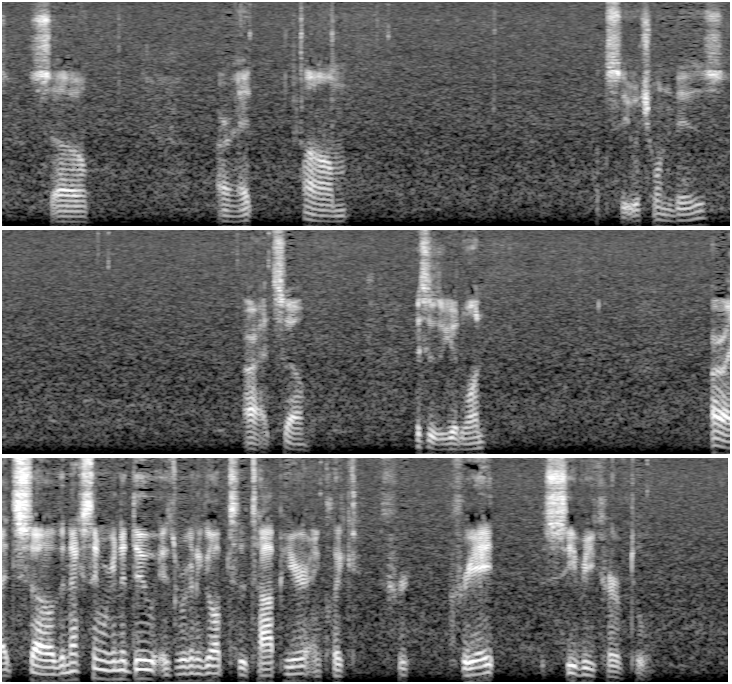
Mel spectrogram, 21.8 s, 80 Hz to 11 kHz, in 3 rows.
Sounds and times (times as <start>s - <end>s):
Speech: 0.3s - 0.9s, 2.1s - 3.5s, 6.0s - 7.3s, 9.7s - 10.4s, 11.4s - 12.2s, 14.4s - 21.1s.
